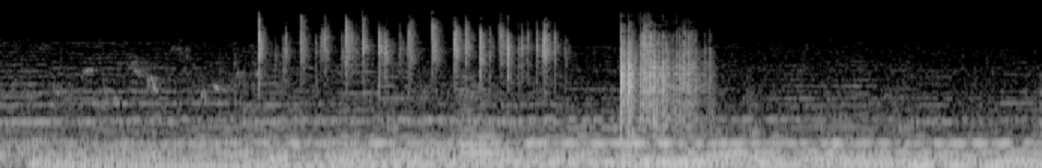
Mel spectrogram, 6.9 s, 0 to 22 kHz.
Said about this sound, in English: That's 2 sixes on the dice. So that is a 14.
